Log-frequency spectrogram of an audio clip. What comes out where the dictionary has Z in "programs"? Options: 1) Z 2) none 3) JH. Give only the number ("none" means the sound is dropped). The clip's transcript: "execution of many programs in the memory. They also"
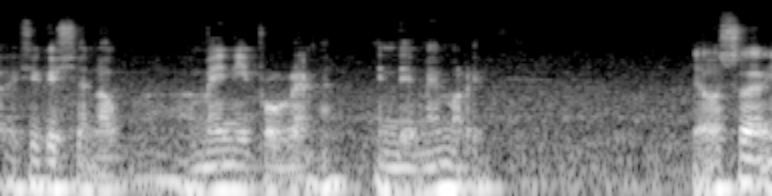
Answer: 2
